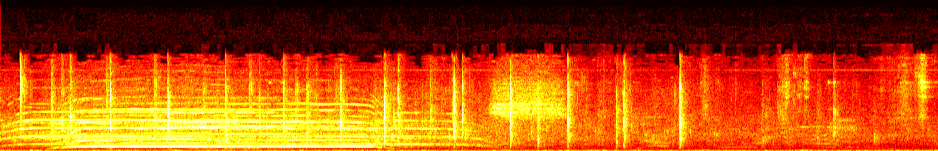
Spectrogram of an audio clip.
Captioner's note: people cheering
